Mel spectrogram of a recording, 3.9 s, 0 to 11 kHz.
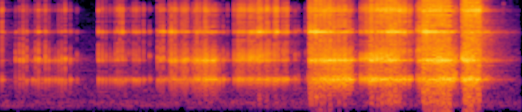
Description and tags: CARDOT Charlotte 2018 son4
This sound has been recorded. I created it with a knife and a plate.
bruit, enregistrer, sons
